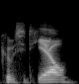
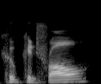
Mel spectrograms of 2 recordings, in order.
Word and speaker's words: kubectl: It's actually pronounced kube control, but kubectl is so much cooler, and they made unicorn stickers, so you can't really fight that.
